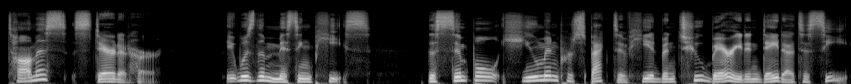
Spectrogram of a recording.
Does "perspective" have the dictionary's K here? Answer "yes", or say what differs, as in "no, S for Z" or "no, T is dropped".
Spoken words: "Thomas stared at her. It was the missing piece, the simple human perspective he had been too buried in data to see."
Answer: yes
